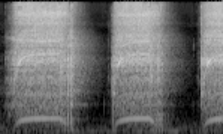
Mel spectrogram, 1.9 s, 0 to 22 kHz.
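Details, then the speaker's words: New Bosch 975 drill: motor spins up to a steady whine, then a sharp clack on trigger release on any setting, not in hammer mode; impacts felt through the body, sounds like grinding, owner unsure if normal. "Just got a new 975 drill, and whenever you let off the trigger, it makes a funky sound. Kind of sounds like the hammer drill thing almost kicks in some way, but it's not on hammer drill."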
